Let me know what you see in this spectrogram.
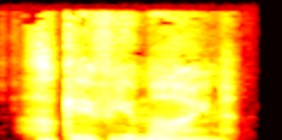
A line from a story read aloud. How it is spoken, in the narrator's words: I whisper, blowing gently against his lips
